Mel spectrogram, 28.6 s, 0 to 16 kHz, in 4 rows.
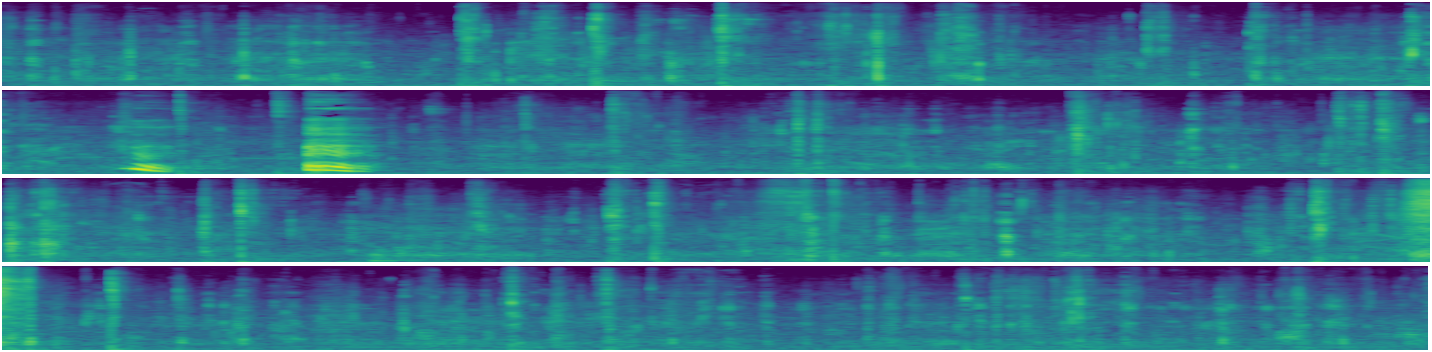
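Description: Close-up eating sounds: chewing and biting on biryani and grilled chicken eaten by hand, with many small wet mouth clicks throughout. About eight seconds in come two short, loud sounds falling in pitch, and a louder sharp sound about 21 seconds in.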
